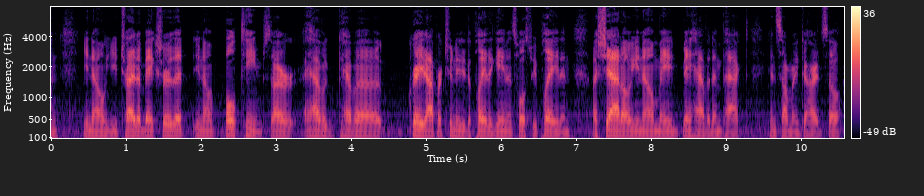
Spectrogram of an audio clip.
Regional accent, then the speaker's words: Wisconsin, United States; But, you know, I really do love what I get to do right here in my home state of Wisconsin.

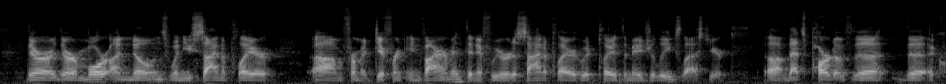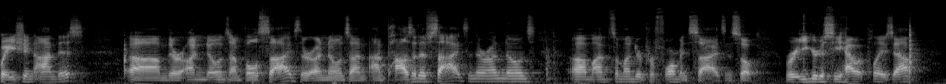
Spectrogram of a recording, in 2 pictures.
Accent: Northeast, United States; This was new to me because I grew up in the Northeast, but in the South, there's the traditional wedding cake, and then there's the groom's cake.

